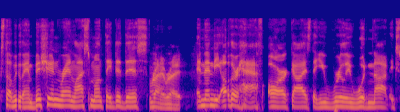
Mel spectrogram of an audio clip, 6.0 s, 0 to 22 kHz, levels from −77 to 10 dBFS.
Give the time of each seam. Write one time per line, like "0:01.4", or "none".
0:02.2

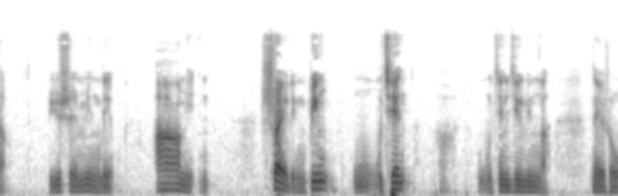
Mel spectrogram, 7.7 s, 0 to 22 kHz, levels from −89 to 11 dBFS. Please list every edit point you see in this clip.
none

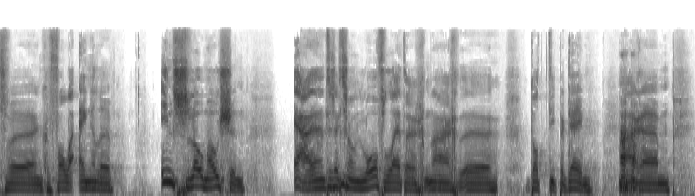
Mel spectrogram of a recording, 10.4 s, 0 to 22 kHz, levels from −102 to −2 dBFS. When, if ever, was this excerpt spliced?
0:09.3

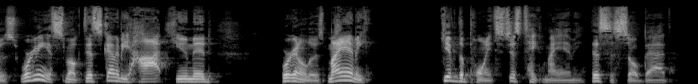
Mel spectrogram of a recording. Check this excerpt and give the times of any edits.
none

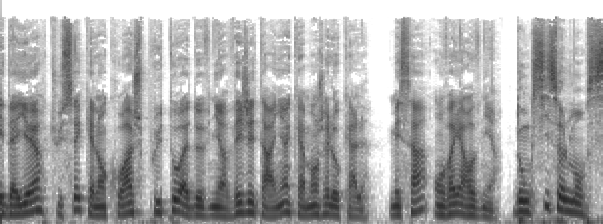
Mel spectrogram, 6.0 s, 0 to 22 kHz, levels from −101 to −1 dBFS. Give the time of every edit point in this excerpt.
0:05.0

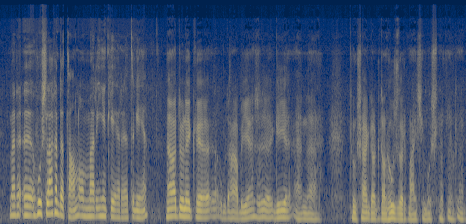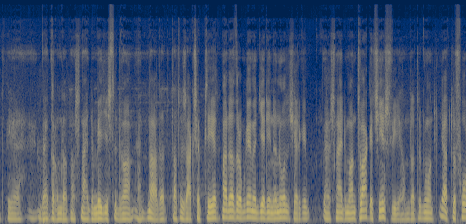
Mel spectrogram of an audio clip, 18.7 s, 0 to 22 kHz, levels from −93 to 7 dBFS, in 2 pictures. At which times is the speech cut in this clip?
0:09.1
0:13.7

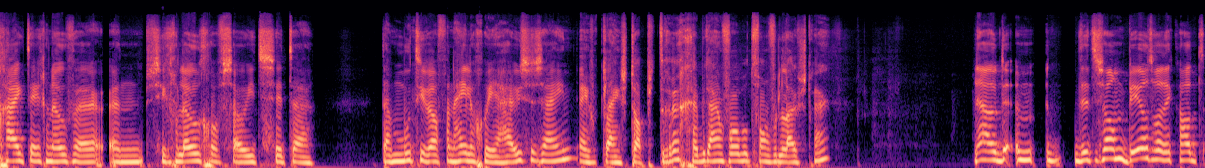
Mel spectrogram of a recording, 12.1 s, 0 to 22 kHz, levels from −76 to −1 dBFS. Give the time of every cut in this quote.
0:05.8

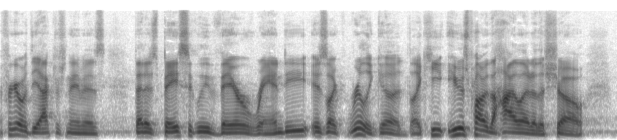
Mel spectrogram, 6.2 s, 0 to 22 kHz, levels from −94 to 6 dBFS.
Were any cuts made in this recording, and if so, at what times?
none

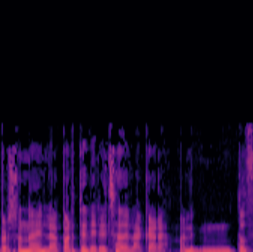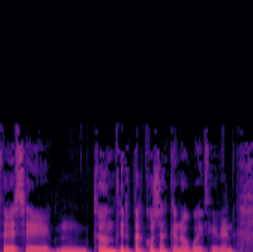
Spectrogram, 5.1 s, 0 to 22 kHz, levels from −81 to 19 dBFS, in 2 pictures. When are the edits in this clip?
none

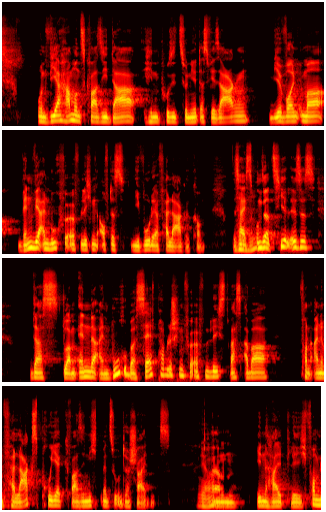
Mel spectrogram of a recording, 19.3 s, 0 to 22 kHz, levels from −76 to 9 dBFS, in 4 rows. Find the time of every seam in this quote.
0:18.2

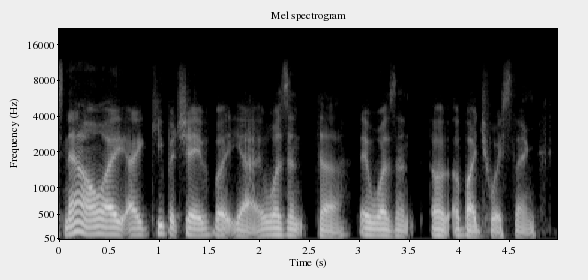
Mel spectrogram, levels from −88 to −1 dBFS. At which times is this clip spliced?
none

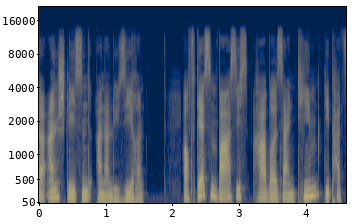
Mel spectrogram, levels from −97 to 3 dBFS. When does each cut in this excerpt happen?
0:02.1

